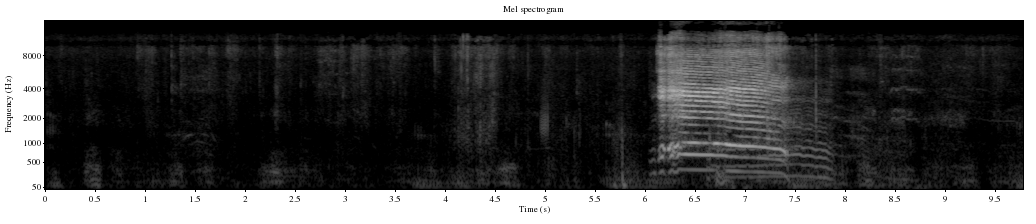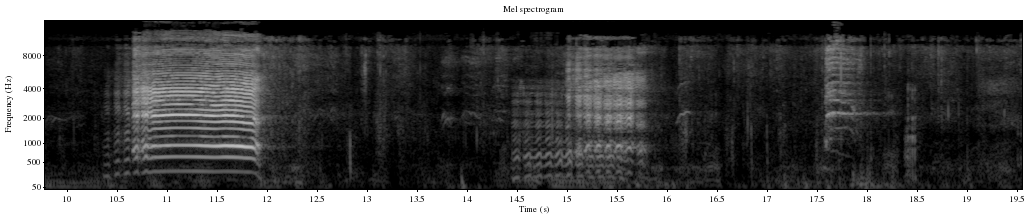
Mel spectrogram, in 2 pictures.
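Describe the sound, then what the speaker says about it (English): Farm animals on a property with Red Wattle and Tamworth-Mangalitsa cross pigs, where goats roam, give three loud drawn-out bleating calls spaced a few seconds apart, then a short fainter one, with quiet rustling between. "So the goat's been jumping my fence, and so I just let them."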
